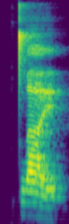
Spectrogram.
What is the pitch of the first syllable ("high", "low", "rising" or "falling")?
falling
